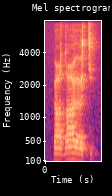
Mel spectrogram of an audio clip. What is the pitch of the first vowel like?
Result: low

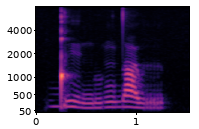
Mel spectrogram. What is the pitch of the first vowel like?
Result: falling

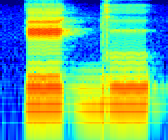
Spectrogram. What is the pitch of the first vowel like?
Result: high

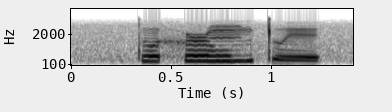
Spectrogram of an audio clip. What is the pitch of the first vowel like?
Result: high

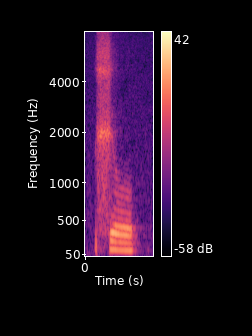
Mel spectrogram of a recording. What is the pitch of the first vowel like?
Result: low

